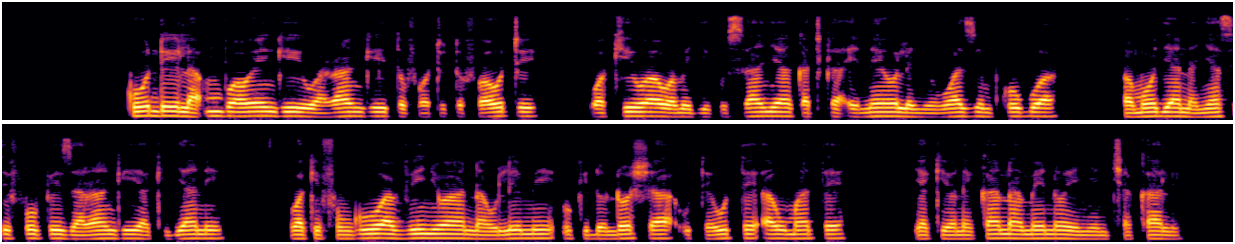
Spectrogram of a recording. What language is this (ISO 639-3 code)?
swa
